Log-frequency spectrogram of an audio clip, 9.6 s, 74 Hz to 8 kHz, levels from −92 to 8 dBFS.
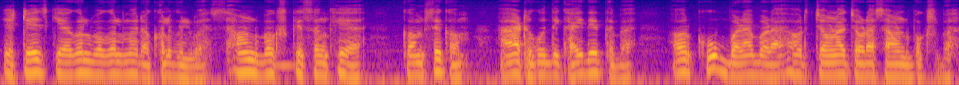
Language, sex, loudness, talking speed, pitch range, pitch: Bhojpuri, male, -17 LUFS, 170 wpm, 115-135 Hz, 125 Hz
